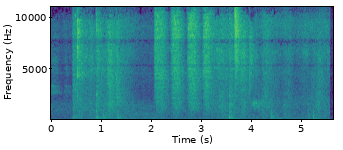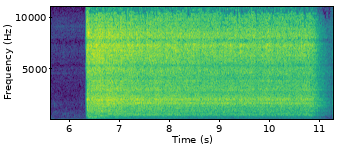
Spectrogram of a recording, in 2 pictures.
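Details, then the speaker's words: Wheel Horse C-120 garden tractor, petrol, choke on, fuel poured into carb bowl: weak then steady churning cranking for about five seconds without starting; good spark confirmed, suspected fuel delivery problem. "There's a good spark on there, so good enough to get ignition, that's for sure. So I think it's just a case of getting fuel up."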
